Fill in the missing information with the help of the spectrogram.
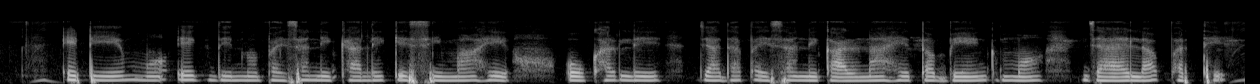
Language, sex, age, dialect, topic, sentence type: Chhattisgarhi, female, 18-24, Eastern, banking, statement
